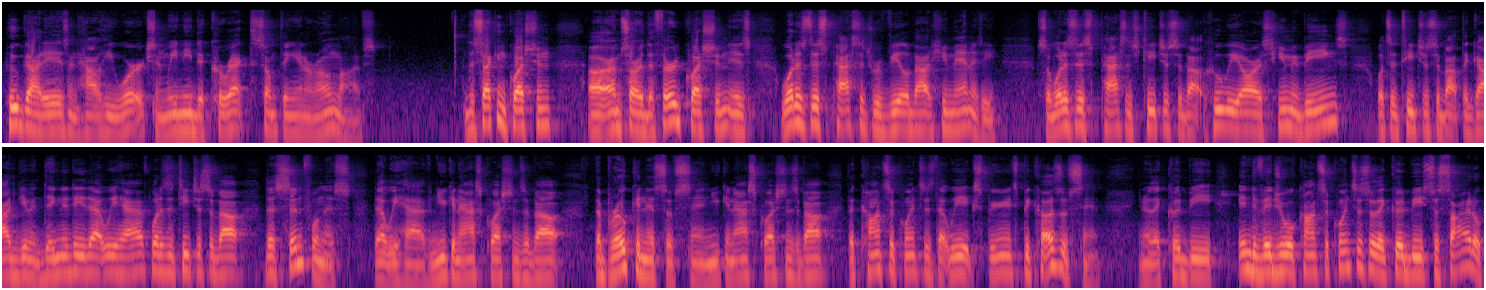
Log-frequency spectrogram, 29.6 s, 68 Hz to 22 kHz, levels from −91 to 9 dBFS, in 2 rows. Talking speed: 215 wpm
